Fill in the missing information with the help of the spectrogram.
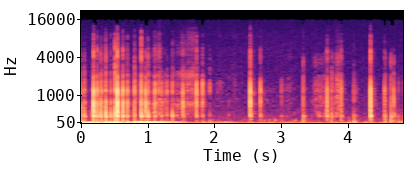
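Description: Fingernails tap along the page edges and glossy cover of a cardboard board book. A dense flurry of short, dry clicks and scratchy rustling fills the first two seconds, then thins into sparser, crisp taps.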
